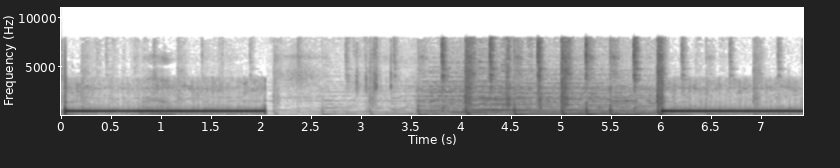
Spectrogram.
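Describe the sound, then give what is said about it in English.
A steady electronic ringback tone purrs on a phone line for about two seconds, falls silent while faint musical tones play, then rings again, clear, as a telephone call is placed and left to ring several times before going to a greeting. “You have to let it ring several times, then it goes to whatever their greeting is.”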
